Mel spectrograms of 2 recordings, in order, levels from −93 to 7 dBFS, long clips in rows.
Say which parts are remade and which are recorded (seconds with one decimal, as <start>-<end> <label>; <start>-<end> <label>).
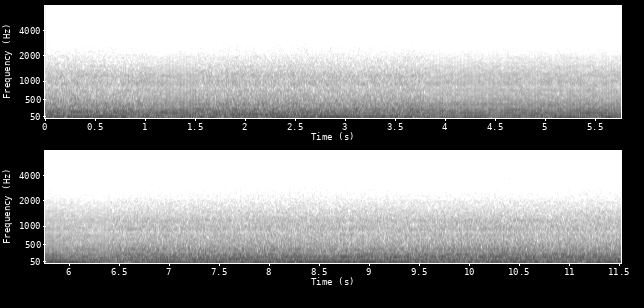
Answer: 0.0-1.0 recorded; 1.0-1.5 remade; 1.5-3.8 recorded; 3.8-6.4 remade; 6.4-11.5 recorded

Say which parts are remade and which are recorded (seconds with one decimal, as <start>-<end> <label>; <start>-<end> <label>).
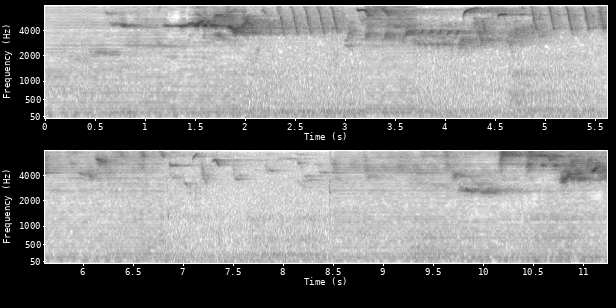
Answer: 0.0-2.0 remade; 2.0-3.2 recorded; 3.2-3.7 remade; 3.7-5.5 recorded; 5.5-6.8 remade; 6.8-8.5 recorded; 8.5-11.2 remade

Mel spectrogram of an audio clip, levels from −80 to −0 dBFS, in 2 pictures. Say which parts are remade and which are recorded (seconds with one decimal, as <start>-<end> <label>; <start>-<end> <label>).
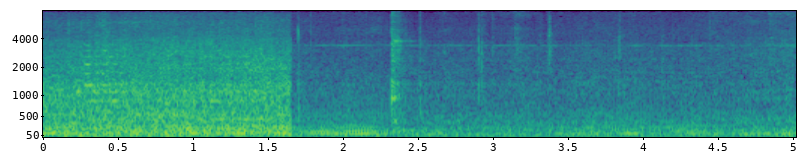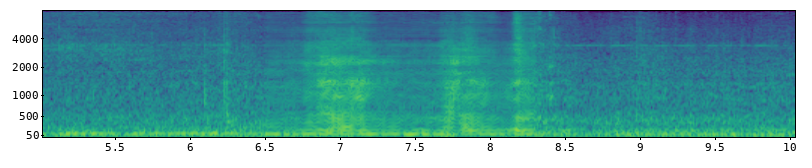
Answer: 0.0-6.5 recorded; 6.5-8.3 remade; 8.3-10.0 recorded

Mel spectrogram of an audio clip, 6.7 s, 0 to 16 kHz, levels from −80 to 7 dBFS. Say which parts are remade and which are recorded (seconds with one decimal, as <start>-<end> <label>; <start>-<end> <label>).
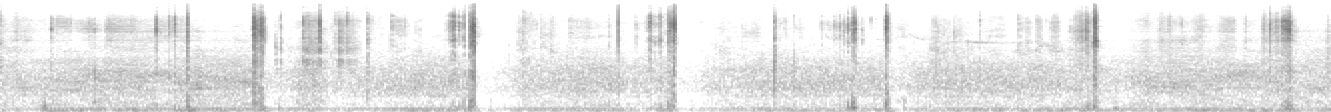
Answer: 0.0-1.3 remade; 1.3-5.3 recorded; 5.3-6.7 remade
